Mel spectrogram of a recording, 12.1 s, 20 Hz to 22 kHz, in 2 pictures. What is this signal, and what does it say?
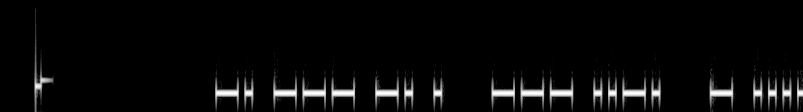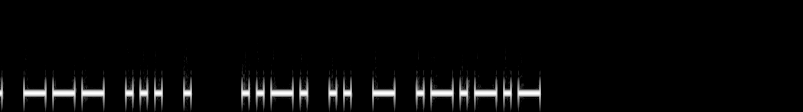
Morse code, heard as a keyed tone, about 22 wpm, 700 Hz. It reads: NONE OF THOSE FIT.
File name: practice / 22wpm / Sentences with 2-Word Phrases - 22wpm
